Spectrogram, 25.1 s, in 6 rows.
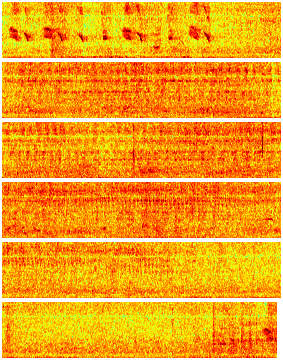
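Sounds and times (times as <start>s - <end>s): bird chirping: 0.0s - 3.2s.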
